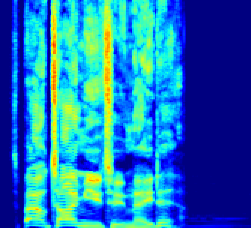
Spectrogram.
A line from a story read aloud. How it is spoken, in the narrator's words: Angelo called out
